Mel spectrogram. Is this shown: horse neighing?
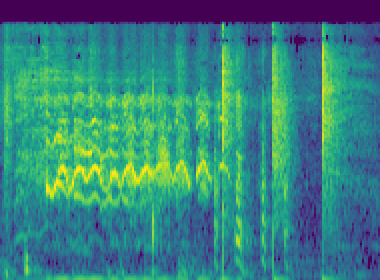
yes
